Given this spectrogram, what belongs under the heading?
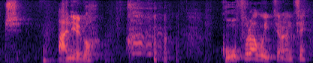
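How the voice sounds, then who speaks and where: A male math teacher lecturing a classroom, his pitch a little high and very lively, bouncing up and down. He keeps things chatty, calling on students by name and joking between points. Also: a little slow, slight background noise.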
